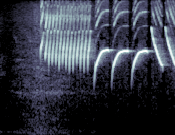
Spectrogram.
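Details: Local canary singing a long rolling song used as a tutor for magpie-robins and other songbirds: a fast trill of short high notes, then repeated loud upslurred whistles sliding up and levelling off, then quick downslurred notes.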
